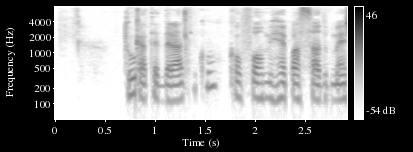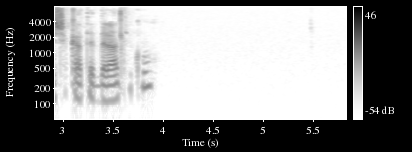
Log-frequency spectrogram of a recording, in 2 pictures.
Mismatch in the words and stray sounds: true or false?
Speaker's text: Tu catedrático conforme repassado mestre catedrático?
false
